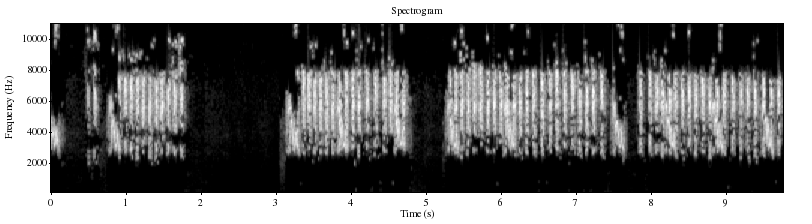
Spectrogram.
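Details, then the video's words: Noisy Eurasian tree sparrow lure sound: long bursts of fast, harsh chirping notes, each burst lasting a second or more, separated by clear silent pauses, with no other sounds. "SUARA PANCINGAN BURUNG GEREJA RIBUT"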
